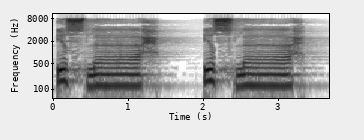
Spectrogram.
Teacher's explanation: لاحظ صفة الصفير لحرف الصاد من كلمة إصلاح إصلاح، فالفظه بشكل صحيح فله صوت يشبه صوت الطائر.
